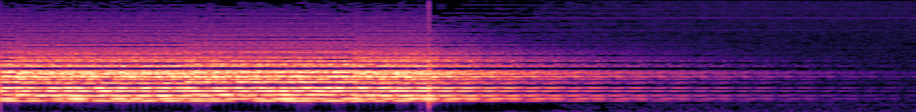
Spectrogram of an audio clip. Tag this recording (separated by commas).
Electronic music, Music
